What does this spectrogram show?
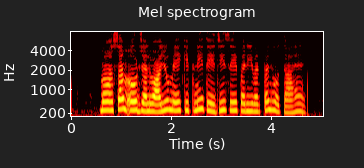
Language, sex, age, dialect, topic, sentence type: Hindi, female, 18-24, Hindustani Malvi Khadi Boli, agriculture, question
